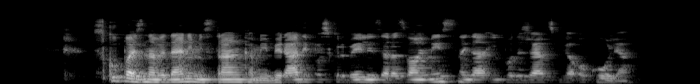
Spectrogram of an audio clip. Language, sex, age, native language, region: Slovenian, male, 18-29, Slovenian, Central Slovenia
